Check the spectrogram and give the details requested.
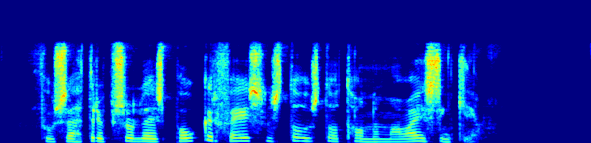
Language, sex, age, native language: Icelandic, female, 40-49, Icelandic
